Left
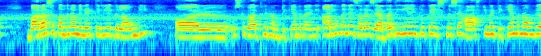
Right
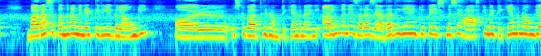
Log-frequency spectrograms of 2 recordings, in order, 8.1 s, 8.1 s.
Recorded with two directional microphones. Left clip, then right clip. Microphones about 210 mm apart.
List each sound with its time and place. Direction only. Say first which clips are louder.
0.4 s a woman's voice: right 1 dB; 50° right (ahead or behind)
